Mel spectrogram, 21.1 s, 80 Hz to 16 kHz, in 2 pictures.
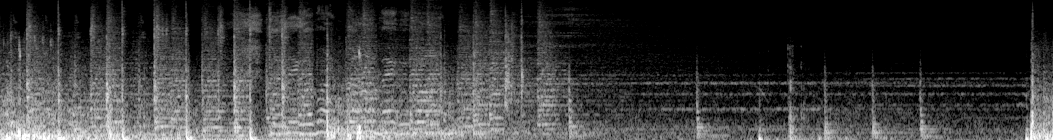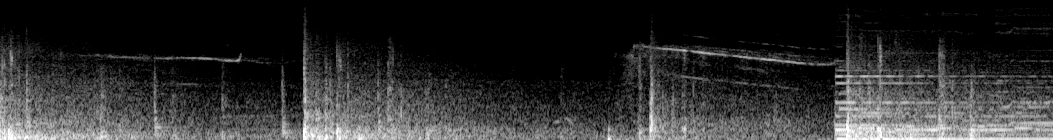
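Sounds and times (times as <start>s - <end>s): descending firework whistle: 16.7s - 20.8s.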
